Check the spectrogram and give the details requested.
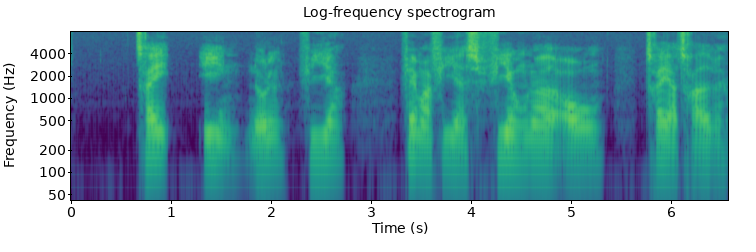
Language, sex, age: Danish, male, 26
